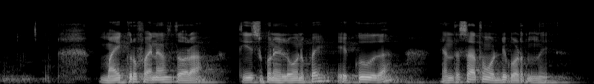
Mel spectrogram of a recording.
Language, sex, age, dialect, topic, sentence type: Telugu, male, 25-30, Utterandhra, banking, question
